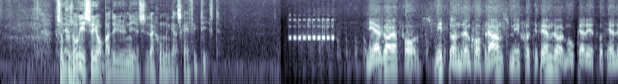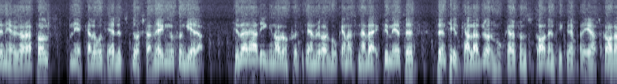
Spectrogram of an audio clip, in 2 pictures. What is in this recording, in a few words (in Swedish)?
nyheter radio nord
